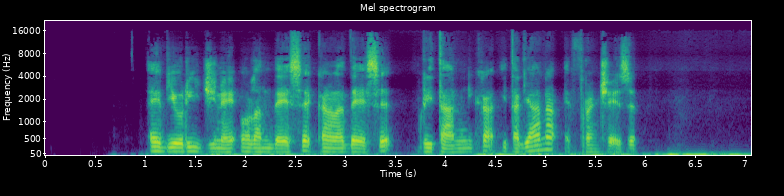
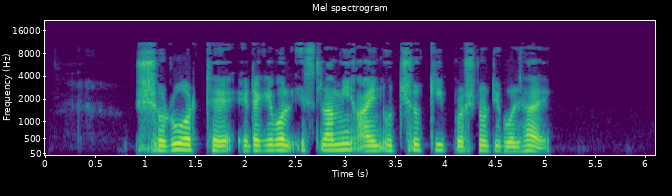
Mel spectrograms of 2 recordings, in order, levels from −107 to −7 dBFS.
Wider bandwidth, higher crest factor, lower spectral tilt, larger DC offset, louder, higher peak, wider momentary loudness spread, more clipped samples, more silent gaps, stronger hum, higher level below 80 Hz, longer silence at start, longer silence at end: first, 16.5 kHz vs 11.5 kHz; about the same, 20 dB vs 18 dB; second, -2.5 dB/octave vs -5.5 dB/octave; neither; about the same, -23 LUFS vs -24 LUFS; about the same, -4 dBFS vs -6 dBFS; about the same, 9 LU vs 8 LU; neither; neither; neither; first, -50 dBFS vs -74 dBFS; first, 1.05 s vs 0.9 s; second, 0 s vs 1.1 s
